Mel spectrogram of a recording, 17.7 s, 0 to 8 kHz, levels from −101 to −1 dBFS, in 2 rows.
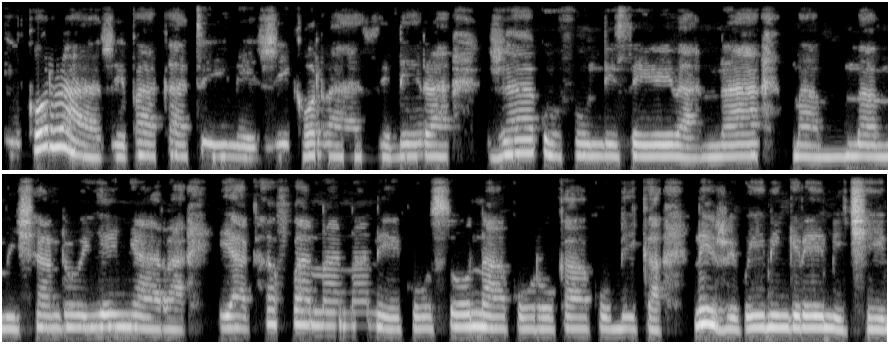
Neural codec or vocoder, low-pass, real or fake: none; 7.2 kHz; real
